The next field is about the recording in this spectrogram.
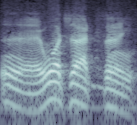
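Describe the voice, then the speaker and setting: An actor playing a brusque, bullying saloon card dealer with a rustic American accent in an old-time radio drama. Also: male voice, medium pitch, extremely slow, slight background noise. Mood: impatient. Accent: American, rustic Western. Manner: brusque, slangy, bossy. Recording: muffled vintage radio recording.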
